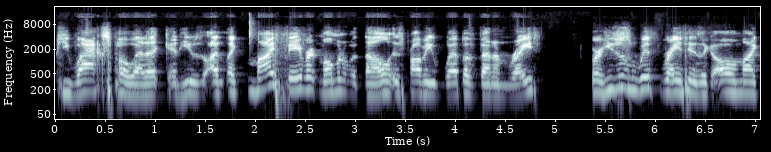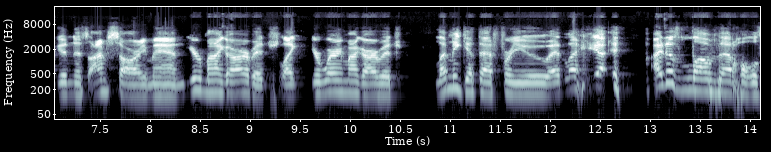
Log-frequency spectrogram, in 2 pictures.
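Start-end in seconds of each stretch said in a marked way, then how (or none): 6.6-12.0 put-on polite, apologetic character voice. Fan acts out a favorite scene where Null speaks to Wraith, in Null's polite apology voice. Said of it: "apologizing and just being all really polite".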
